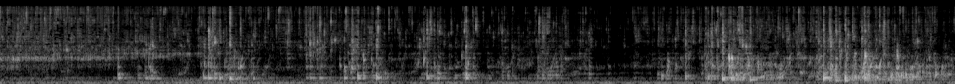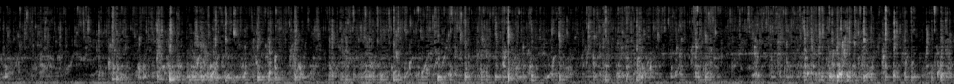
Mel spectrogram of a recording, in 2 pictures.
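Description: Used engine oil pouring in several streams from the partly pulled drain plug of a Cat C12 diesel's oil pan and splashing into a filling metal 5-gallon bucket, getting louder about seven seconds in.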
